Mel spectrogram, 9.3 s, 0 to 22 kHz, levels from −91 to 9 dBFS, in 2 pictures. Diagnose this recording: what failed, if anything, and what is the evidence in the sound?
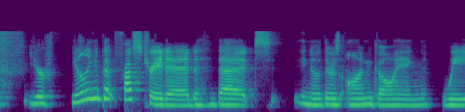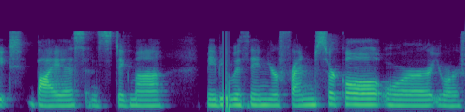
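Unconcealed Bluetooth headset packet loss on the headset radio link: after "weight bias and stigma", 6.89 to 6.95 s, 45 ms drops into abrupt, unfilled holes, the longest 30 ms.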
